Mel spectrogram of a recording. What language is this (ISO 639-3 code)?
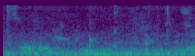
jpn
